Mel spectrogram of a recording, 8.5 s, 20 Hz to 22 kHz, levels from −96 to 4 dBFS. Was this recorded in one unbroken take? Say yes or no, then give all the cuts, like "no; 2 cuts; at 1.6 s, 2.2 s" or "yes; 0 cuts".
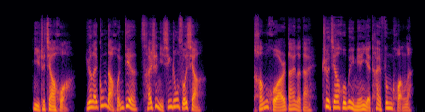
no; 2 cuts; at 1.6 s, 6.4 s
